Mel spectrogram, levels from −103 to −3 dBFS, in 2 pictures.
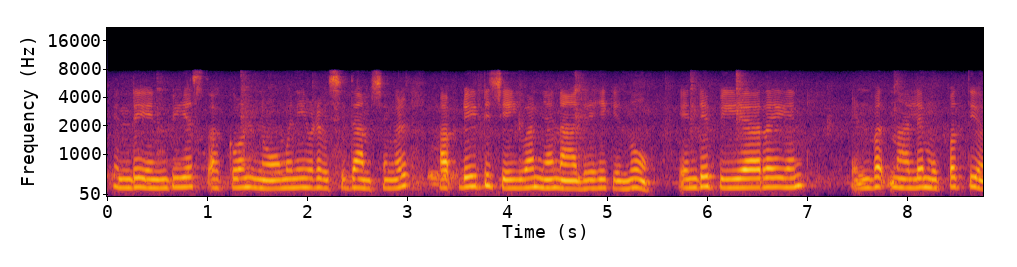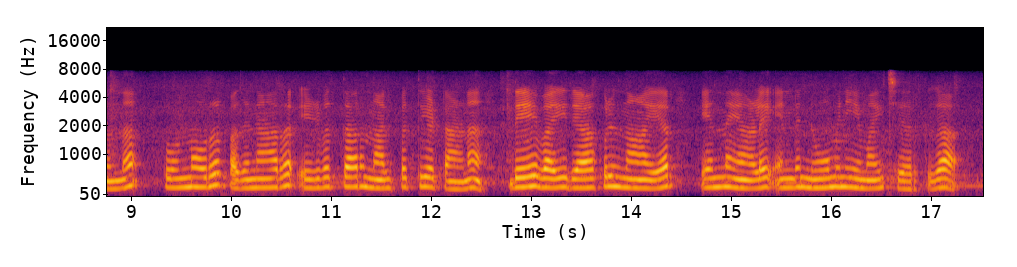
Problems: none marked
